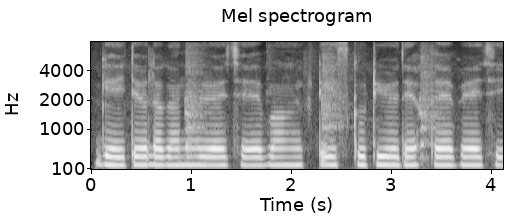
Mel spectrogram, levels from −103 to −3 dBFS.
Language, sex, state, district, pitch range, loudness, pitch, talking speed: Bengali, female, Assam, Hailakandi, 185-190 Hz, -15 LUFS, 190 Hz, 115 wpm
